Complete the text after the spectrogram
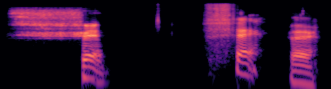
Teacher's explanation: An F sound produced using both lips without contacting your teeth.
